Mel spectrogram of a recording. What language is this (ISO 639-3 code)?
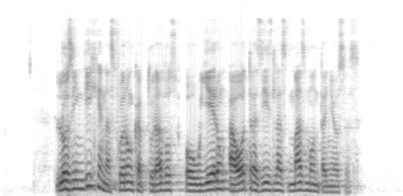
spa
